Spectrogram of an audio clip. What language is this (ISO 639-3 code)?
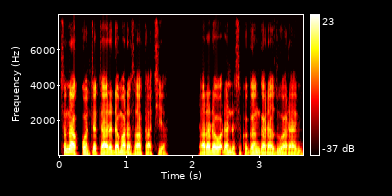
hau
